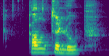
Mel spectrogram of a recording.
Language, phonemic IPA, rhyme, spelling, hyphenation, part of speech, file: Dutch, /ˌkɑn.təˈlup/, -up, kanteloep, kan‧te‧loep, noun, Nl-kanteloep.ogg
- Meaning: cantaloupe (melon)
